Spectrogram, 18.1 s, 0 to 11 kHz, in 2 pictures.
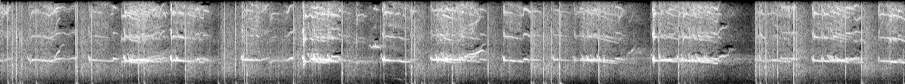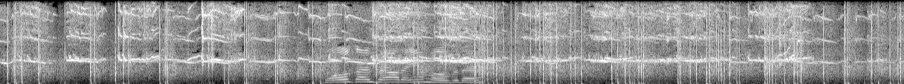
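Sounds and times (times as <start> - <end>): fireworks popping and banging: 0.0 - 18.0.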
